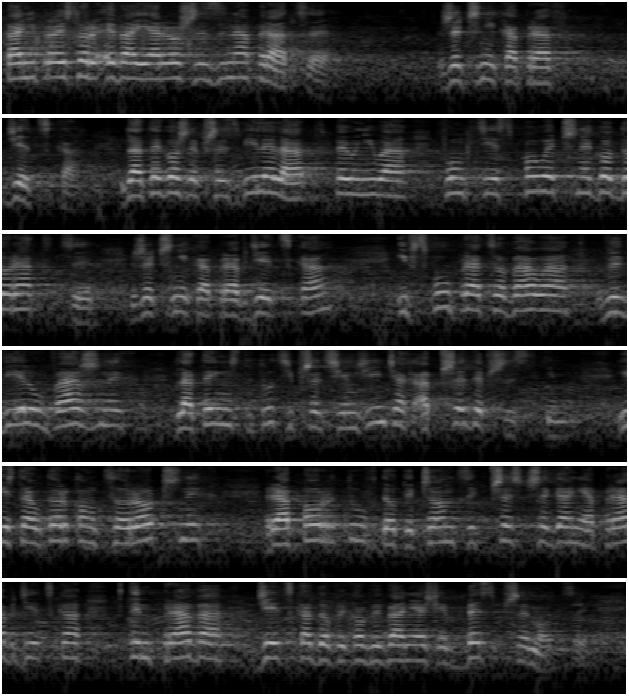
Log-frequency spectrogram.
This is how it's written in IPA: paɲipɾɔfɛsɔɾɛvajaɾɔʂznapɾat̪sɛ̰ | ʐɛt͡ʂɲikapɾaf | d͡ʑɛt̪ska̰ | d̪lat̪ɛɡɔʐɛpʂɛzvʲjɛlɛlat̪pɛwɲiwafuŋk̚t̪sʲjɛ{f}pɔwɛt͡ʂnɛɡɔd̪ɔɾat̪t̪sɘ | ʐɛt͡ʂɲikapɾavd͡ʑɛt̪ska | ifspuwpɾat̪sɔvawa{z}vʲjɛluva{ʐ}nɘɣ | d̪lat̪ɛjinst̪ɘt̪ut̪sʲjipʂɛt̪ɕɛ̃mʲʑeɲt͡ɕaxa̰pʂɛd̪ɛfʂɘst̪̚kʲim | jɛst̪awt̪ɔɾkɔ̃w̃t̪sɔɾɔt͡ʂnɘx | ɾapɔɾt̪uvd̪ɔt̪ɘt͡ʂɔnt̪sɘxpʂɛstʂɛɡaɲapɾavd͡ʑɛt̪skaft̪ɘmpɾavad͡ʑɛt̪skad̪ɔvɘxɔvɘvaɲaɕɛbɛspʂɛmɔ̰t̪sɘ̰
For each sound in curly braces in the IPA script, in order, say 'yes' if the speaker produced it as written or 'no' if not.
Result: no, no, yes

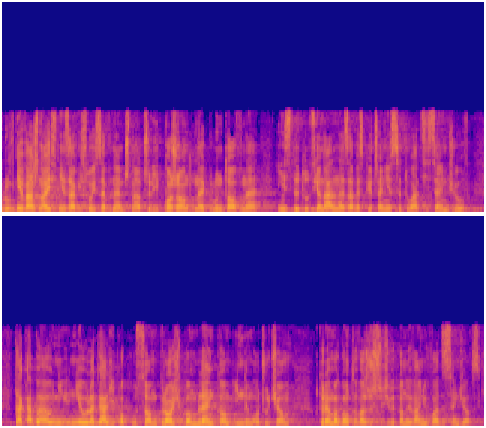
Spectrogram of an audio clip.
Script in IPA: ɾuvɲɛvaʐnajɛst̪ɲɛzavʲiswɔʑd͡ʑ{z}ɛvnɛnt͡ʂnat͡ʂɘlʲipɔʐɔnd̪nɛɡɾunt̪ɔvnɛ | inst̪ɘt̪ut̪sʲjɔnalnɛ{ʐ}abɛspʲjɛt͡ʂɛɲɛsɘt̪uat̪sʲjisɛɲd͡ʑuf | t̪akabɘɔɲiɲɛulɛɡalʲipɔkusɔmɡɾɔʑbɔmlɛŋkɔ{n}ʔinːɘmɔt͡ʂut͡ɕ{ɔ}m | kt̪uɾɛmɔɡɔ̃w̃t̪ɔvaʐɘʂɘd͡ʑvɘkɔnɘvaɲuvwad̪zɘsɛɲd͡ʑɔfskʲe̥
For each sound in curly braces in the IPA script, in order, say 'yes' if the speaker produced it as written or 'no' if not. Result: yes, no, no, yes

